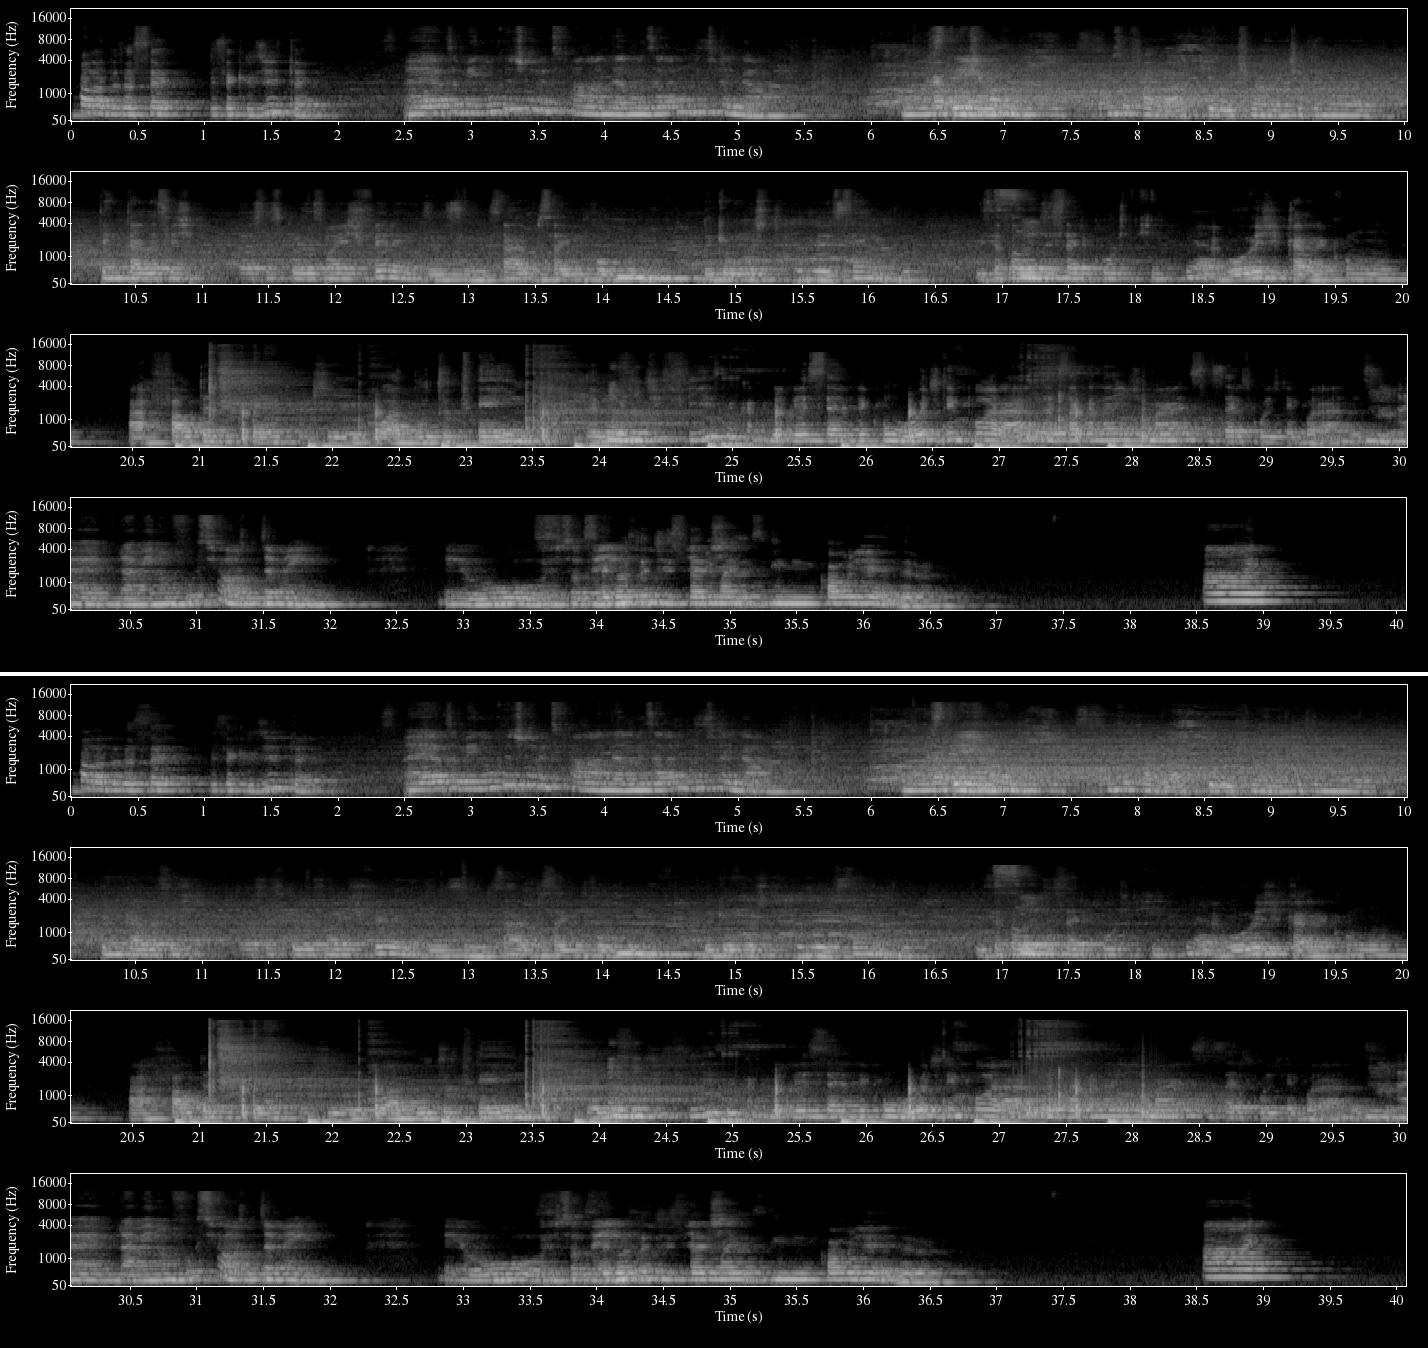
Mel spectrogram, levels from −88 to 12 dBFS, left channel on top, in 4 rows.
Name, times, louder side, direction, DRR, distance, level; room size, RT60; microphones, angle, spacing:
voice 1, 0.1-0.7 1.0-1.8 6.4-9.8 10.2-10.9 11.3-14.3 14.7-16.4 16.8-19.9 20.5-29.8 34.0-36.6, left 1 dB, 65° left, 2 dB, 1.8 m, -30 dB
Cheering / Crowd, 1.7-18.6, right 1 dB, 55° right, 3.2 m, -42 dB
voice 2, 2.5-5.4 6.2-6.9 14.1-14.6 17.1-17.5 24.0-24.4 29.7-32.1 32.8-34.6 34.9-35.3 38.5-38.9, left 2 dB, 40° right, -5 dB, 3.6 m, -29 dB
sound 1, 20.8-21.9 22.2-22.4 22.8-22.9 23.4-24.4 24.8-28.8, right 2 dB, 20° right, 0.7 m, -30 dB
18.5 x 6.3 x 5.0 m, 0.80 s
head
